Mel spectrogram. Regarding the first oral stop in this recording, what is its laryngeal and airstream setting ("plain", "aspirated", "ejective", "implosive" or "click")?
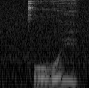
aspirated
